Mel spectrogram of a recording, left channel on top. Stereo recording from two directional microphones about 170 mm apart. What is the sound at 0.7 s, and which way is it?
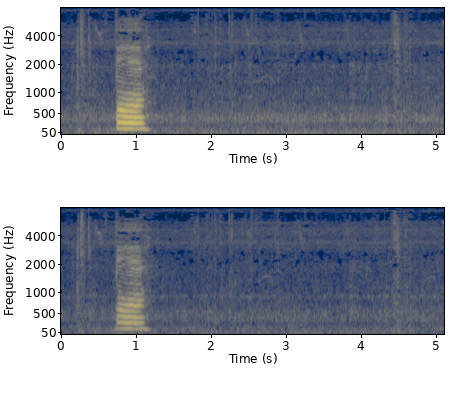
Speech, 60° left (ahead or behind).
